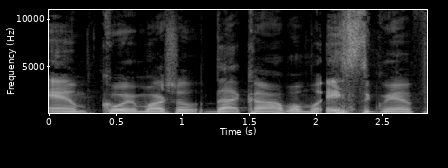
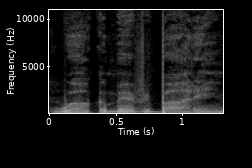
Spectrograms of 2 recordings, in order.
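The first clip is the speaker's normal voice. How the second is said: low, soft creepy host voice; a hushed, eerie welcome; 6 semitones lower, 7 dB quieter than usual. Pretend. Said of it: "You back with the creepy voice".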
